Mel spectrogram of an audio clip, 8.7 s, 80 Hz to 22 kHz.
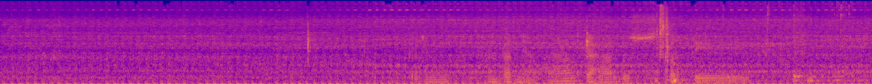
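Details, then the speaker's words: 2022 Honda Beat FI scooter after engine teardown and rebuild; the rough rumble came from worn bearings in a sludged engine. Now an even, quick idle putter with no rumble or knocking, smooth as original. Normal idle. "bawaan aslinya kita engak ada suara yang ngok-orok seperti semula"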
